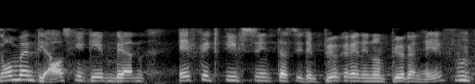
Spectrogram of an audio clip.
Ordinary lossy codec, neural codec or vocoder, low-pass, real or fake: none; codec, 16 kHz in and 24 kHz out, 1.1 kbps, FireRedTTS-2 codec; 5.4 kHz; fake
